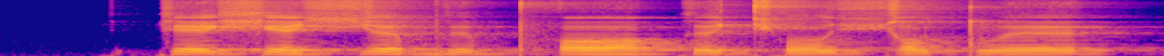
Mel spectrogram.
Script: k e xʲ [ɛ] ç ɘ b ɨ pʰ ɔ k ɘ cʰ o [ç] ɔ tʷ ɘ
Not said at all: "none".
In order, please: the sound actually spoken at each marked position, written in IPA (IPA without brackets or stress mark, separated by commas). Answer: ɛ, ç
